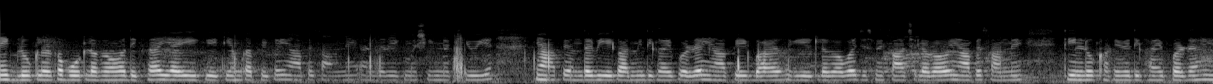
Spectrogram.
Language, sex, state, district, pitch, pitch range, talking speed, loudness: Hindi, female, Maharashtra, Chandrapur, 205 Hz, 200-210 Hz, 300 wpm, -20 LUFS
